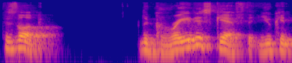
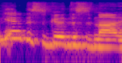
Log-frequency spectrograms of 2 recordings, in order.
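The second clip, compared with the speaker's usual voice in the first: much higher, quick verdict from the boss; blunt manager; 10 semitones higher, 3 dB louder than usual. Retold or imitated. Manager giving curt feedback on the training, in a much higher voice. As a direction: toss off the verdict like a busy boss. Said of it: "He's like".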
